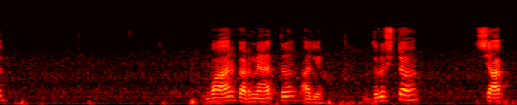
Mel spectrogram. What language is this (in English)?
Marathi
